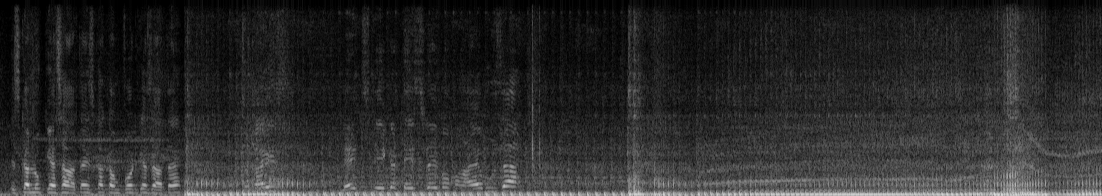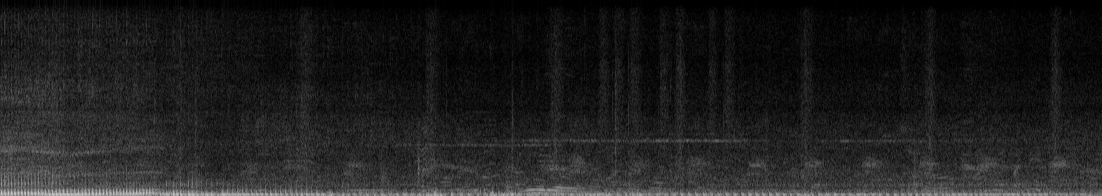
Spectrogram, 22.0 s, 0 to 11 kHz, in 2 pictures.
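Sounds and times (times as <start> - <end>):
motorcycle engine revving: 1.8 - 15.4.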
